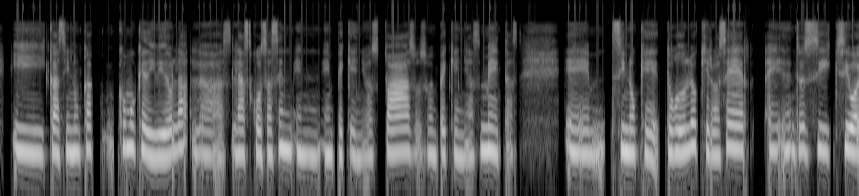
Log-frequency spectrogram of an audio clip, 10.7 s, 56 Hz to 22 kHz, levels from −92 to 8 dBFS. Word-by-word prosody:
y 215 -3 +1
casi 220 0 +1
nunca 215 +2 +1 0.3
como 250 -1 +2
que 230 -1 +2
divido 190 0 +4
la 250 +3 +1
las 205 0 -6
las 210 -2 0
cosas 210 0 -2
en 235 -2 +4
en 200 -1 -1
en 205 -1 0
pequeños 195 -1 -5
pasos 215 0 +2
o - - -1
en 200 - -1
pequeñas 195 0 -4
metas, 225 -2 +1 0.6
eh, 215 -4 +1 0.3
sino 220 -3 +4
que 200 -8 -1
todo 210 0 +3
lo 260 +3 +4
quiero 215 -3 -2
hacer, 240 +3 +1 0.2
eh, 235 0 -2
entonces, 230 -1 -1
si 230 -4 -1
si 245 - +2
voy 220 - +7
215 Hz, 175 wpm, -24 LUFS, 205-230 Hz, 0.6 s, voy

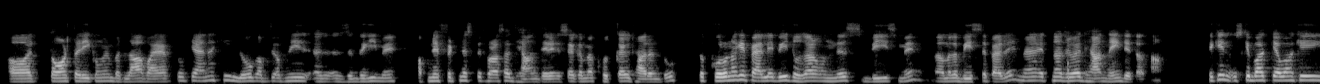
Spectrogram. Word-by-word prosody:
और 135 +1 +4 0.2
तौर-तरीकों 150 0 +2
में 160 0 -6
बदलाव 140 -1 0
आया 130 +1 +3
है 140 - 0
तो 175 - -6
क्या 175 0 0
है 160 - -2
ना 195 - -4
कि 195 +1 -7
लोग 160 +2 -1
अब 140 - -7
जो 160 - -4
अपनी 160 +3 -2
अ - - -10
अ, - - -5 0.3
ज़िंदगी 140 +4 -2
में 145 +1 0 0.3
अपने 160 0 +1
फ़िटनेस 170 +2 -3
पे 175 - -4
थोड़ा-सा 160 +2 +1
ध्यान 130 -4 -3
दे 130 - -2
रहे 130 - +3
हैं। - - -4
जैसे 150 +3 -2
अगर 145 0 -3
मैं 150 - -2
ख़ुद 135 - -2
का 155 - +3
ही 155 - +2
उदाहरण 125 -3 +1
दूँ 180 - -5 0.2
तो 175 - +1
कोरोना 180 +4 +7
के 215 - +7
पहले 165 +1 +5
भी 180 +3 +4
2019-20 155 -2 -1
में 170 +6 -1 0.2
अ, 145 - 0
मतलब 145 +1 -1
20 140 0 +1
से - - -2
पहले 155 +10 0
मैं 180 +1 0
इतना 180 0 -1
जो 170 +1 +2
है 180 - +6
ध्यान 140 -1 +2
नहीं 140 +2 +3
देता 135 - -1
था। - - -8 0.4
लेकिन 215 +1 +3
उसके 180 +2 +2
बाद 195 0 +6
क्या 190 - +6
हुआ 190 +1 +2
की 195 - +6
155 Hz, 275 wpm, -25 LUFS, 140-175 Hz, 0.4 s, कोरोना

